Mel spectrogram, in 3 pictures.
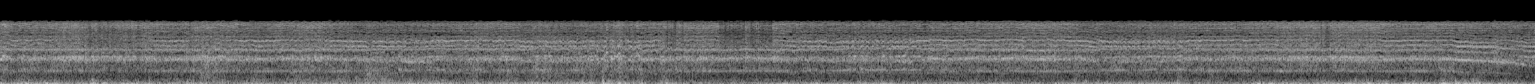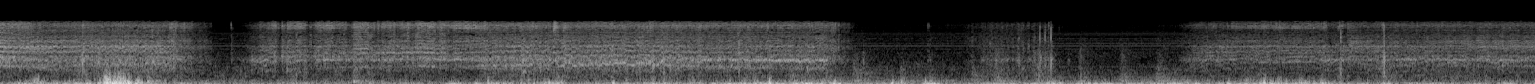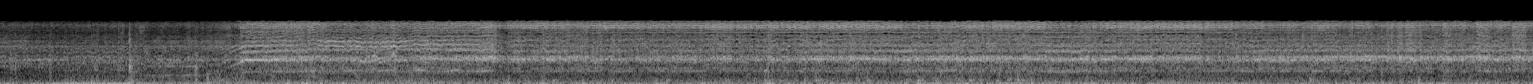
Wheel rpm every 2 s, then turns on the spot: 170, 160, 160, 160, 160, 160, 170, 140, 70, 90, 100, 90, 10, 20, 70, 70, 100, 160, 170, 170, 170, 160, 170.
24-26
